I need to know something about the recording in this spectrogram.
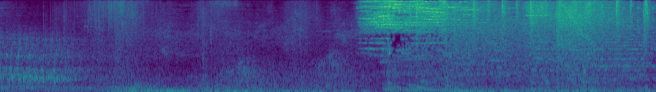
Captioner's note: distant roaring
